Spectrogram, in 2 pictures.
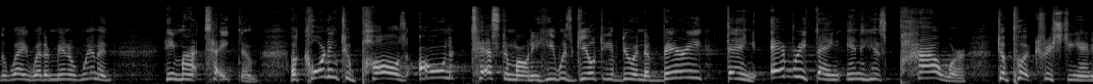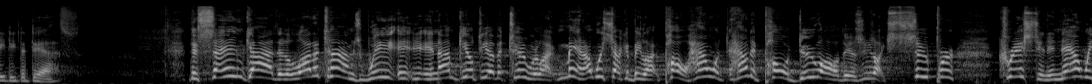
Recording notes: Message recorded live at The Fellowship at Mt Juliet.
